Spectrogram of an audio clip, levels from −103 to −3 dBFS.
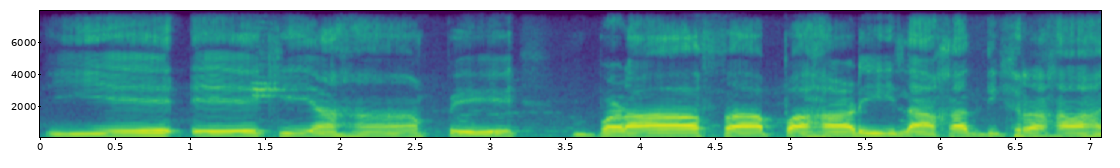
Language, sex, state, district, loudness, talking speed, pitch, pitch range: Hindi, male, Odisha, Malkangiri, -14 LUFS, 95 wpm, 155 Hz, 145-160 Hz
